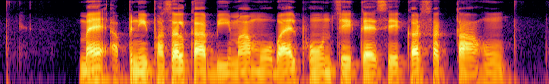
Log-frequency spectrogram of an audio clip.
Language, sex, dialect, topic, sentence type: Hindi, male, Garhwali, banking, question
